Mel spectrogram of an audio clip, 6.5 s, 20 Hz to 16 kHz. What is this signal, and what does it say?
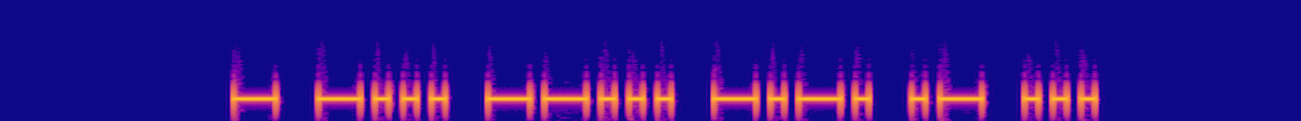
Morse code, heard as a keyed tone, about 17 wpm, 700 Hz. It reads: TB7CAS
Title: DXCC-100 Call Signs - 6 Characters - 17wpm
